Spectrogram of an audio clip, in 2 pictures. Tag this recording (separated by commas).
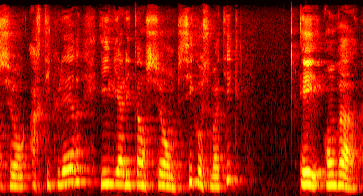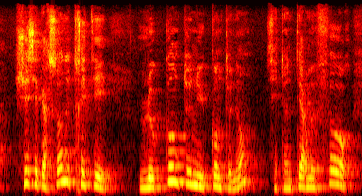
Speech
